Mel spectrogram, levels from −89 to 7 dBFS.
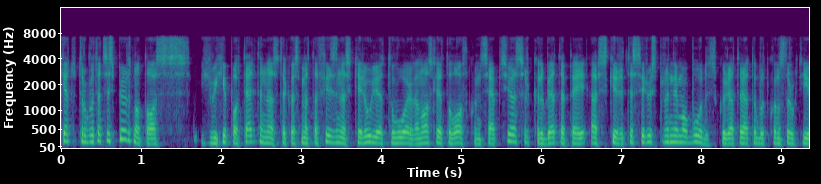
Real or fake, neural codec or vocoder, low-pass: fake; codec, 16 kHz, 4.8 kbps, FACodec; 7.2 kHz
